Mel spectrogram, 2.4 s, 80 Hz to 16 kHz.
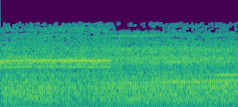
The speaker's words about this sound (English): As Thunderbird 2 gently touches down in the runway alongside the new Fireflash airliner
